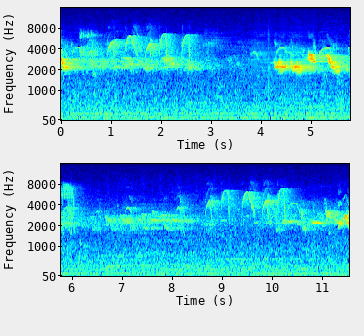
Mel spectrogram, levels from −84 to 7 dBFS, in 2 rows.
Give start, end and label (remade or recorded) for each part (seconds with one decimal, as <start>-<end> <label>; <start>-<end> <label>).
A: 0.0-3.8 recorded; 3.8-5.1 remade; 5.1-11.5 recorded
